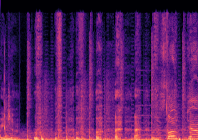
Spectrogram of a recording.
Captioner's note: panting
